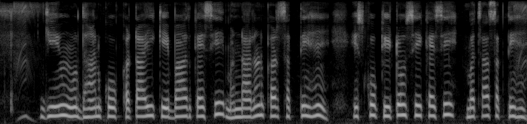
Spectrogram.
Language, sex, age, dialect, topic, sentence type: Hindi, female, 36-40, Garhwali, agriculture, question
